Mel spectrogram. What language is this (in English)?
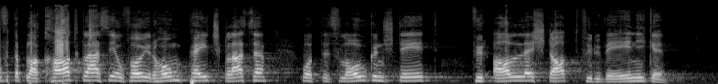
Swiss German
